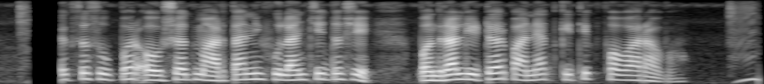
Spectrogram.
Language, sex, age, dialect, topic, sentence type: Marathi, male, 18-24, Varhadi, agriculture, question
